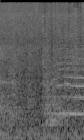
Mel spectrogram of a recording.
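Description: A house cat meows once, faint and close, against a steady background hum with no talk.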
